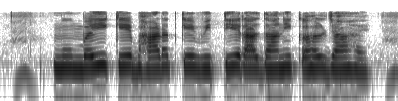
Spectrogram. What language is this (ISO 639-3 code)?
mag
